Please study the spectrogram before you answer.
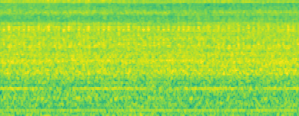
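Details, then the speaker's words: Engine idling after replacing the belt auto tensioner that rattled when AC was on, AC still off: smooth even idle with steady hum and no rattle or chirp from the belt side; engine running normally. "and the sound is okay if the sound is normal right now the AC is not on yet so you can see the Palms the fans aren't running"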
